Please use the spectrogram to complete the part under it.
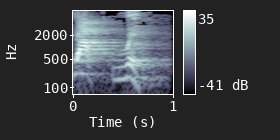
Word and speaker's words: Yahweh: 耶和华对我主说，耶和华 JYHWH，在希伯来文应当问念成 Yahweh， Yahweh 翻译成中文的时候 Jehovah，耶和华。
